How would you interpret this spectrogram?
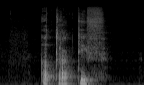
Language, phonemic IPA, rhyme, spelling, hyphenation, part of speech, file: Dutch, /ˌɑ.trɑkˈtif/, -if, attractief, at‧trac‧tief, adjective, Nl-attractief.ogg
- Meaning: attractive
